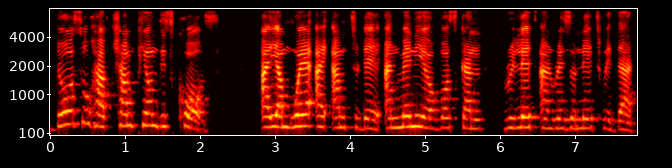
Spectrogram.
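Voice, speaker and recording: A woman's voice: on the high side, pushed and bright, muffled recording. A woman from Cameroon giving an earnest, grateful personal speech at a women's day event.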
